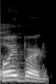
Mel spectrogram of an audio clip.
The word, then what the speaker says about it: Højbjerg: Hoiberg. Højbjerg.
